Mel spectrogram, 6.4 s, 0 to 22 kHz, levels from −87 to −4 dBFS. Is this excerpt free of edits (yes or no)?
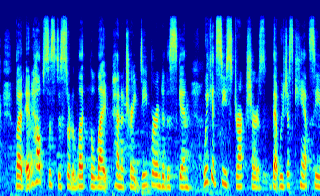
yes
